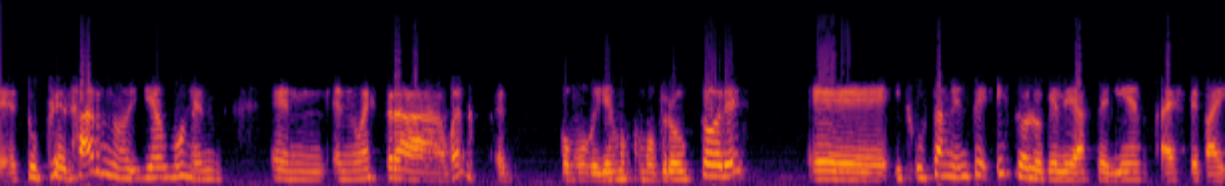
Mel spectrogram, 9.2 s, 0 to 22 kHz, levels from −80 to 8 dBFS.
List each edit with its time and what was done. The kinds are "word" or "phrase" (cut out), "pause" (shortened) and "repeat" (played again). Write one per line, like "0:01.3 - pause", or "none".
none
